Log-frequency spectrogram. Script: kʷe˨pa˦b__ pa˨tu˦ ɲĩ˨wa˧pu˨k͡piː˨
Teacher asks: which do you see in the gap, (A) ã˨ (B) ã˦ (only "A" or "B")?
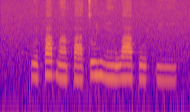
A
